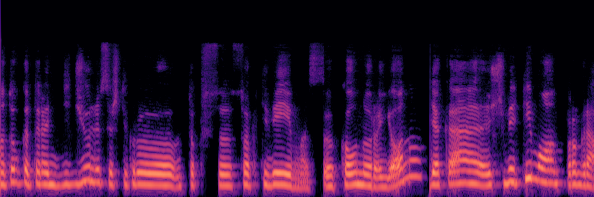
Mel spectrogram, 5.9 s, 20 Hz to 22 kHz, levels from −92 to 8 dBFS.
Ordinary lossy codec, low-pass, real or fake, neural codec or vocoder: MP3, 64 kbps; 9.9 kHz; fake; autoencoder, 48 kHz, 128 numbers a frame, DAC-VAE, trained on Japanese speech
